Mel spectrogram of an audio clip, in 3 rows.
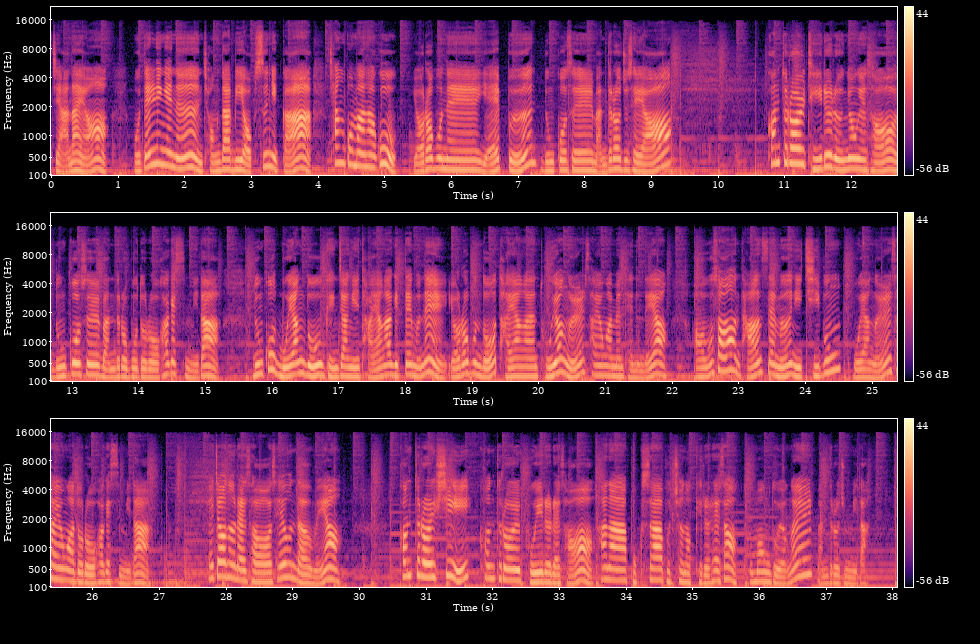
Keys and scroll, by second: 29.9 d, 31.4 super+c, 32.0 super+v.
